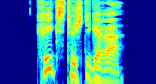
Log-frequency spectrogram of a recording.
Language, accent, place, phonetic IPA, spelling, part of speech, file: German, Germany, Berlin, [ˈkʁiːksˌtʏçtɪɡəʁɐ], kriegstüchtigerer, adjective, De-kriegstüchtigerer.ogg
- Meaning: inflection of kriegstüchtig: 1. strong/mixed nominative masculine singular comparative degree 2. strong genitive/dative feminine singular comparative degree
